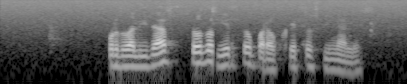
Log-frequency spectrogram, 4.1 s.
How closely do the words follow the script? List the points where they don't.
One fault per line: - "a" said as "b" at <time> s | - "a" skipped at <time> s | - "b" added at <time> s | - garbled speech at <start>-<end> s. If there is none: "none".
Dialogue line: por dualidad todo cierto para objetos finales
none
